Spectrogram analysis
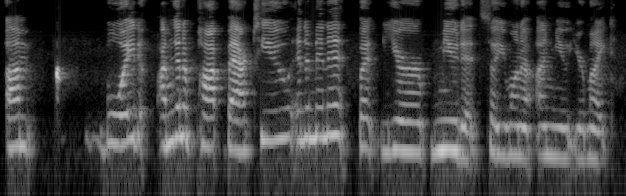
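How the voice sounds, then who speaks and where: Bright-voiced woman hosting a video call. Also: fairly high pitch, fairly even intonation. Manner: brisk, laughs easily between names. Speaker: call organizer. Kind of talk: running an online group call.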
